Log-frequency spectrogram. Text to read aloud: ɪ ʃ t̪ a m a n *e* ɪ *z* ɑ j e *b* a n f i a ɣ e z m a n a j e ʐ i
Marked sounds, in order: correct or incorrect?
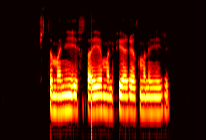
incorrect, incorrect, incorrect

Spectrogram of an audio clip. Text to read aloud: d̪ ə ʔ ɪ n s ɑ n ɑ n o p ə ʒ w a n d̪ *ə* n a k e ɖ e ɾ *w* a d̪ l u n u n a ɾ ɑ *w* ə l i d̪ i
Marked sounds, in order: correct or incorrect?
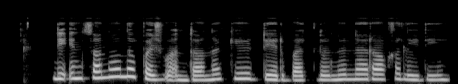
incorrect, incorrect, incorrect

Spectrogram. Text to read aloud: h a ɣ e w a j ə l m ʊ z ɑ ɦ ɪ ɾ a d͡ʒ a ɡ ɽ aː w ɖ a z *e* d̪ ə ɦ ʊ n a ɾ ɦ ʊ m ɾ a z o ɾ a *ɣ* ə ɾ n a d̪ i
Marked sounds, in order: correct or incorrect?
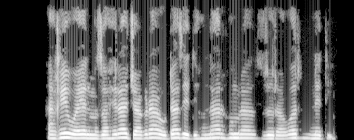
correct, incorrect

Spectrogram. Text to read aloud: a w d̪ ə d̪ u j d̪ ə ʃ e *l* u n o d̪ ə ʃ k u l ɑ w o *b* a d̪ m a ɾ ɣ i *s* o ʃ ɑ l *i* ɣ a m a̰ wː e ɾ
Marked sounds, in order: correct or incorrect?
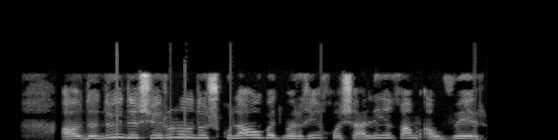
incorrect, correct, incorrect, correct

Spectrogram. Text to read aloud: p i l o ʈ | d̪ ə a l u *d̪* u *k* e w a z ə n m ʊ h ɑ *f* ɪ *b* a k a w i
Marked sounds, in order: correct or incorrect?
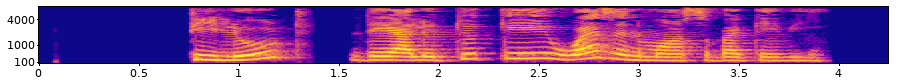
incorrect, correct, incorrect, correct

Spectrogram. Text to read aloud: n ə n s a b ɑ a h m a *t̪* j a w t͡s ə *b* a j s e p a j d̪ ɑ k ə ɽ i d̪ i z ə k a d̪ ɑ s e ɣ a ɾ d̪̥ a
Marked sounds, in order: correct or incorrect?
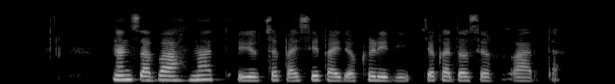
incorrect, incorrect

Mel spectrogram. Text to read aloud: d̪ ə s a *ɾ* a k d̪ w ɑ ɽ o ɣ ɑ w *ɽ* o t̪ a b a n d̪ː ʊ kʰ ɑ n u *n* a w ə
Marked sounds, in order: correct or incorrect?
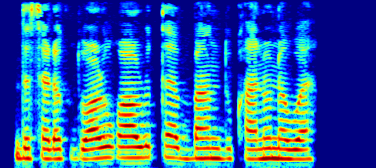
incorrect, correct, correct

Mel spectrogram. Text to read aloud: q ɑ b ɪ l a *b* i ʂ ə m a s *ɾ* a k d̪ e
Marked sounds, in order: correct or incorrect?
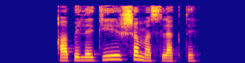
incorrect, incorrect

